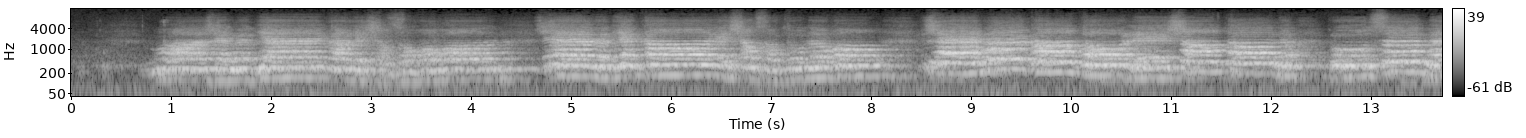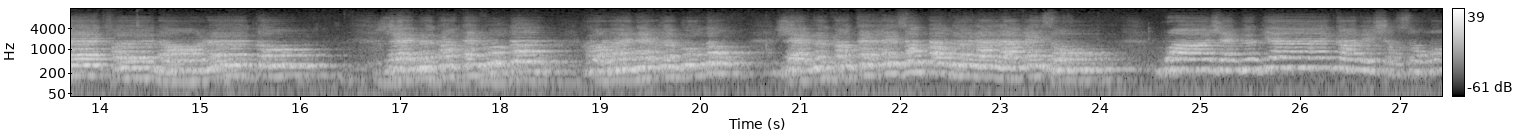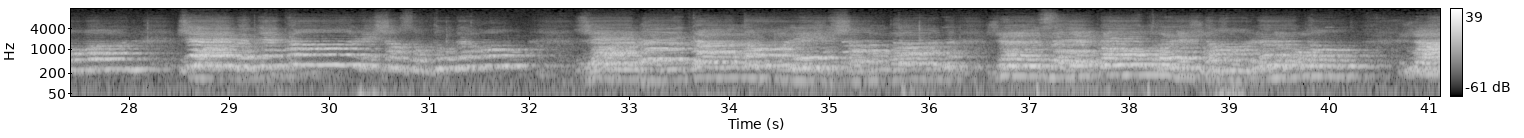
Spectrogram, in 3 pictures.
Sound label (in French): chansons qui ronronnent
